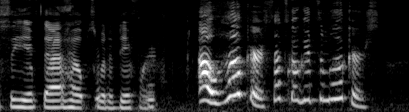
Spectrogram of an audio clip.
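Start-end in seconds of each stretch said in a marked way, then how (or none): 2.0-3.8 put-on, pitched-up young girl voice.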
